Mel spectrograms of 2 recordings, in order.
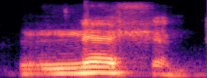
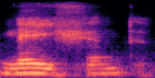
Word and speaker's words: nescient: Nescient, not nascent, but nescient.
